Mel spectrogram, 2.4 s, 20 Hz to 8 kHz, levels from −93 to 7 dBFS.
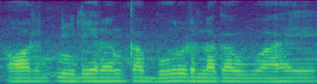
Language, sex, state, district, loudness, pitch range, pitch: Hindi, male, Maharashtra, Gondia, -15 LUFS, 125-130 Hz, 125 Hz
